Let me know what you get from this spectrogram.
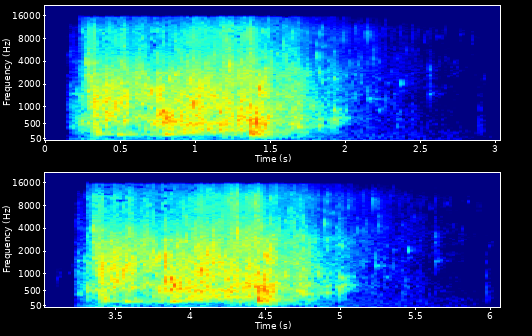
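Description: Water splashing and sloshing, heard as two matching bursts of about two seconds each, a second apart.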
